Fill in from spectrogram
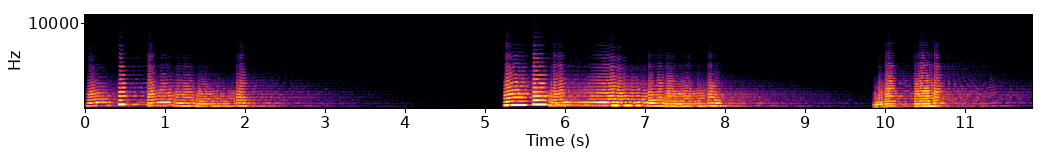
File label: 162, D, LIVE trombone; VALVES & VIBES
